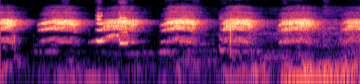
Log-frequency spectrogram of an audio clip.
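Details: Harsh, drawn-out squawks from a pet Indian ringneck parrot that talks, repeated about every half second to second in a steady grating series, with low room noise beneath.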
